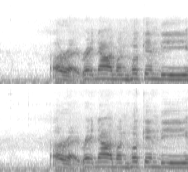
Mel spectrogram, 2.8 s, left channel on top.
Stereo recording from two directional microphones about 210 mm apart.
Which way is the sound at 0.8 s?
15° right (ahead or behind).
